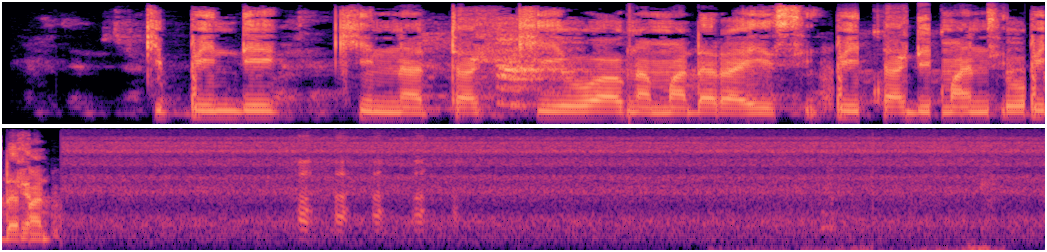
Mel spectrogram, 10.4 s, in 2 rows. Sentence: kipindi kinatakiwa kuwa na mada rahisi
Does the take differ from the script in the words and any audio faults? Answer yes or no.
yes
